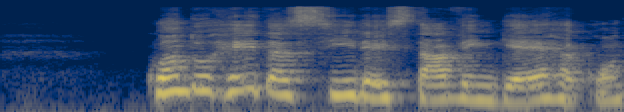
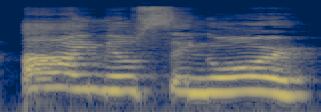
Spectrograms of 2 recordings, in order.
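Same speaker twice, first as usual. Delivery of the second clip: slow, higher alarmed cry; 7 semitones higher, 4 dB louder, slower than usual. Acted. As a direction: call out in dismay.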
